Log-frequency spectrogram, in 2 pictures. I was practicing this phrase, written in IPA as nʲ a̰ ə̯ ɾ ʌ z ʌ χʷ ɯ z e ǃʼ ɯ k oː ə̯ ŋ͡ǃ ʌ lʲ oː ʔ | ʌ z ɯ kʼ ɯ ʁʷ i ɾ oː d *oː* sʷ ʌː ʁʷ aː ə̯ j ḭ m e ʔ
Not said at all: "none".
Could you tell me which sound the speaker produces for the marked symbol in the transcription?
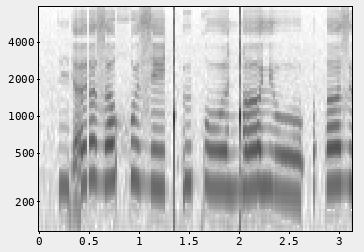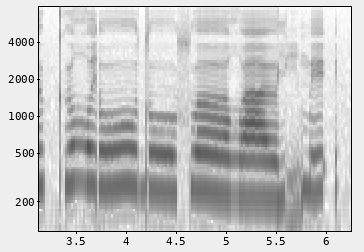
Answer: oː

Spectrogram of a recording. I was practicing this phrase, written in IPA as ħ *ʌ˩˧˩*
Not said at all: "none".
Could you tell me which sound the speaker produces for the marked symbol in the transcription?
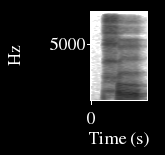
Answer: ʌ˧˩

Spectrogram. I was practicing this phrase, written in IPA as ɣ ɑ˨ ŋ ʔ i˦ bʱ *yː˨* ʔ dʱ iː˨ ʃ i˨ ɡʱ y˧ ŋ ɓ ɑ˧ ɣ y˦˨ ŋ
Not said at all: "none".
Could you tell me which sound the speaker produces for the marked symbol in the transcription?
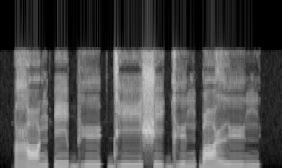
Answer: yː˨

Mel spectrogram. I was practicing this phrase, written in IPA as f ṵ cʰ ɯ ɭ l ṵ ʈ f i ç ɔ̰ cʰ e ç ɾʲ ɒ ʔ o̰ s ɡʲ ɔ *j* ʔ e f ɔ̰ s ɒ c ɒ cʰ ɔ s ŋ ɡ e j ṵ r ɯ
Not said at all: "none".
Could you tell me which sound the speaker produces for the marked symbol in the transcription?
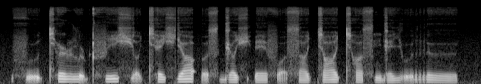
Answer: ç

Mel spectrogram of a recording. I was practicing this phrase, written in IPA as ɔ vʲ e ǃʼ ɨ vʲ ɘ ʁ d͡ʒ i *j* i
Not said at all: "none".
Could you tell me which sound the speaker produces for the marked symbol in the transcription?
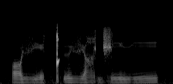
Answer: j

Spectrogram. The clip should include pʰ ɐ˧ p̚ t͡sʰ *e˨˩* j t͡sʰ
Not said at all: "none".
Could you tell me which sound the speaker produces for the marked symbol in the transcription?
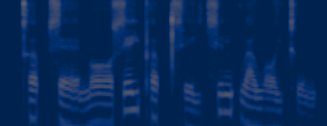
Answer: e˨˩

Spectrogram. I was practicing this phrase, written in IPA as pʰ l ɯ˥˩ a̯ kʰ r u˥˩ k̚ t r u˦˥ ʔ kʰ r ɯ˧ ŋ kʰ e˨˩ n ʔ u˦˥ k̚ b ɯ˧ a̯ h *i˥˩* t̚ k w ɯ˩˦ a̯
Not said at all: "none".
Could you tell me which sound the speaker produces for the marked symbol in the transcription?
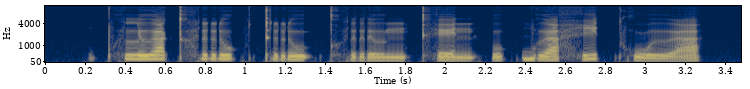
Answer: i˥˩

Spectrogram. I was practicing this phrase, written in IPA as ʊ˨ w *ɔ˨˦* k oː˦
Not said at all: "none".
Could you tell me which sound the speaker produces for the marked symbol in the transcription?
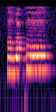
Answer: ɔ˨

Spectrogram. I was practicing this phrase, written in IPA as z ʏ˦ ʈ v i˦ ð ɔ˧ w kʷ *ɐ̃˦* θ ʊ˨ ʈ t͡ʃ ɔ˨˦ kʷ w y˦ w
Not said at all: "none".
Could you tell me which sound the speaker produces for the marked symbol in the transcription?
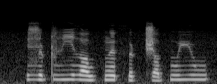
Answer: ɐ̃˦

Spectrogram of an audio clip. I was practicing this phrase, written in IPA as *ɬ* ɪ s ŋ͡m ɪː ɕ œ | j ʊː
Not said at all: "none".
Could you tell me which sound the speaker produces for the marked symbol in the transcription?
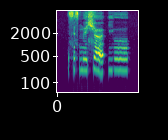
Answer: s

